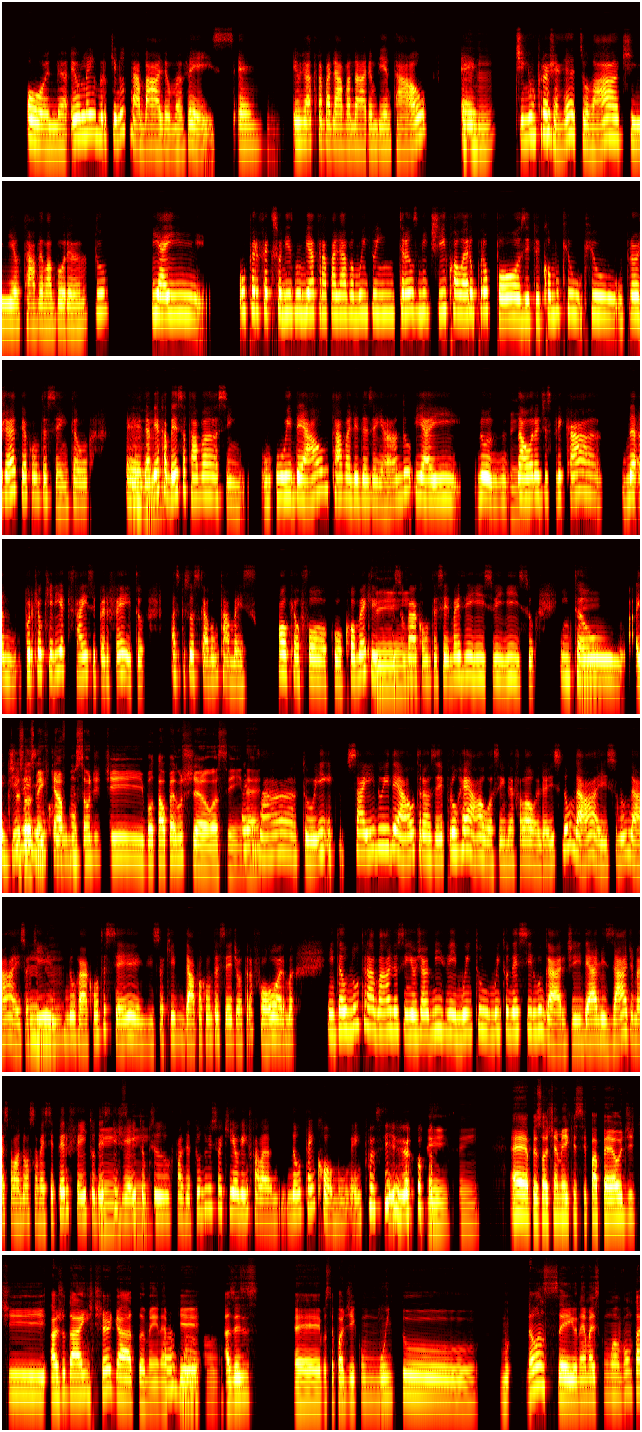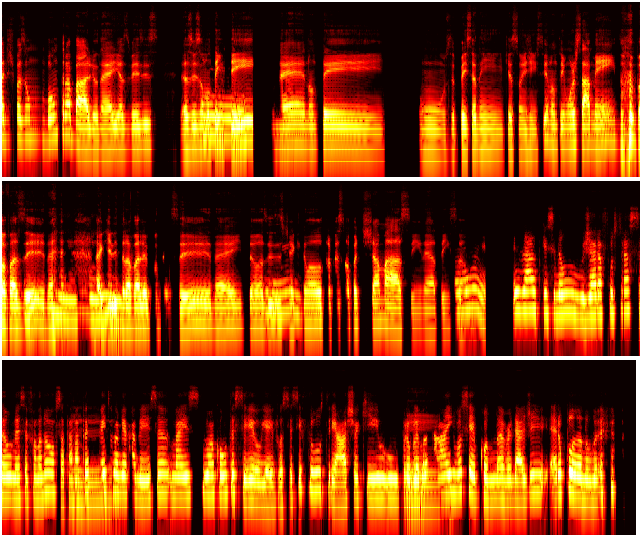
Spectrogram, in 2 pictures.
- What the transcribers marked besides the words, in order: laugh; giggle
- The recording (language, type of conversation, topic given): Portuguese, podcast, O que você faz quando o perfeccionismo te paralisa?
